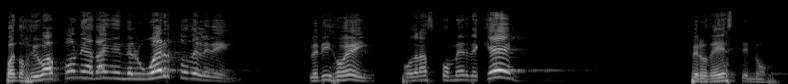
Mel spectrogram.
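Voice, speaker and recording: A man, a pastor preaching a sermon, swinging between loud and soft as he retells stories in the first person. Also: big pitch swings, unhurried, pauses often, dry recording, rough recording. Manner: preaching with dramatic swings in loudness and pitch.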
